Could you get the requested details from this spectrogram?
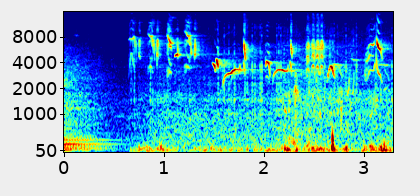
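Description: A Eurasian blackcap delivers a quick, varied warble of high, clear slurred notes, starting after a brief pause, over a low rumbling background.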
